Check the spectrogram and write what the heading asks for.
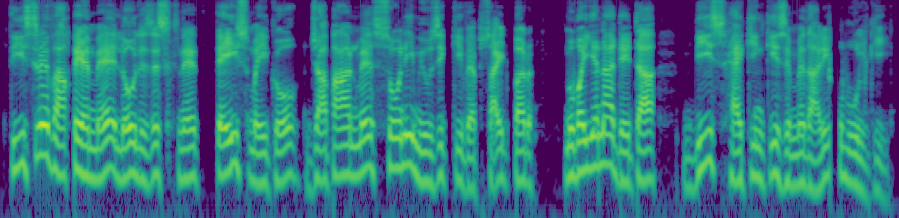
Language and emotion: Urdu, neutral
